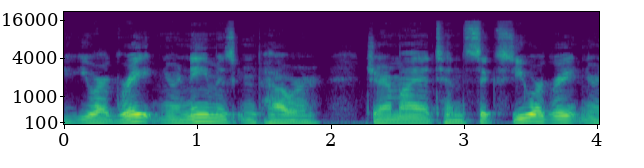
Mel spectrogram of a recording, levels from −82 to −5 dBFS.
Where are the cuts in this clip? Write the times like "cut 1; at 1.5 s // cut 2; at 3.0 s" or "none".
cut 1; at 1.3 s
